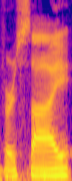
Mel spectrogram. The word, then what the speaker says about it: Versailles: I knew how to pronounce it from the get-go because that's the exact same thing as the city of Versailles in France. Versailles. So, Ratatouille, Versailles. Ratatouille. Versailles. You don't pronounce the double L.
